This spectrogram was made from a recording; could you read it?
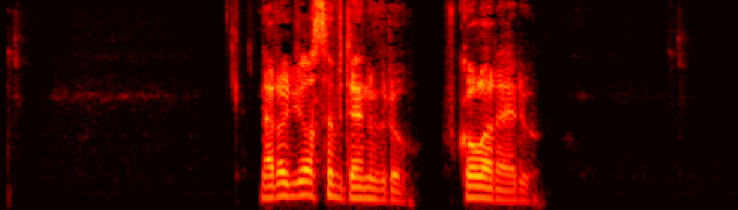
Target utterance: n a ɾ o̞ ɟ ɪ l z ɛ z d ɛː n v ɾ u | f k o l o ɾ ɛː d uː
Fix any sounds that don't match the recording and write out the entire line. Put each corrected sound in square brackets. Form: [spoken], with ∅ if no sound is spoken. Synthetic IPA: n a ɾ o̞ ɟ ɪ l [s] ɛ [v] d [ɛ] n v ɾ u | f k o l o ɾ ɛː d [u]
